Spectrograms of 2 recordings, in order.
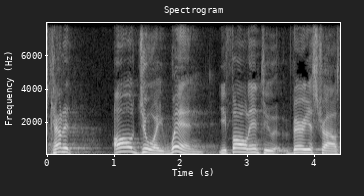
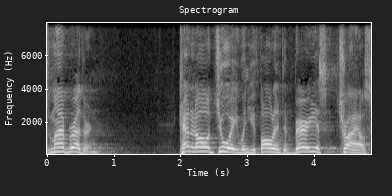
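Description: First: Slowly, leaning on "all"; slow emphatic repeat. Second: Scripture reading. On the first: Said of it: "repeats the verse slowly". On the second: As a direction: read the scripture aloud, proclaiming it. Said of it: "It says". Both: Real, not acted.

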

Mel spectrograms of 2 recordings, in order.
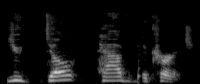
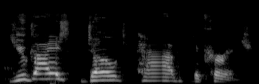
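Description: First: Slow, weighty repeat; slow emphatic. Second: Slow, weighty accusation; slow emphatic. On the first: Coach repeats to his sales team that they lack courage, heavier still. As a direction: say it again, slower and heavier. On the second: Coach tells his sales team they lack courage, slow and weighty. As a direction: lean on each word slowly. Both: Real, not acted. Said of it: "repeated for emphasis".

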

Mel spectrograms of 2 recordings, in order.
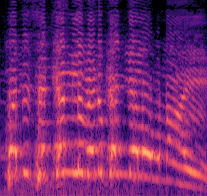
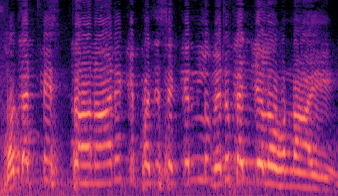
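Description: First: High sustained call, falling at the end; high announcer call. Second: Ordinary-pitched announcement with a long falling end; measured announcer repeat. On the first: Announcer telling crowd the time gap, high ringing call. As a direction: call it out high, drop on the last word. Result called high, then repeated lower. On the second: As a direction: restate it evenly, letting the ending sink. Same result repeated in lower pitch. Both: Real, not acted.

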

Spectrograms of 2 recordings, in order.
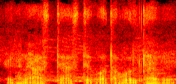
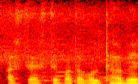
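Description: First: Whisper. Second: Said in the usual way. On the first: Real, not acted. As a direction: breathe it out without voice.

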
